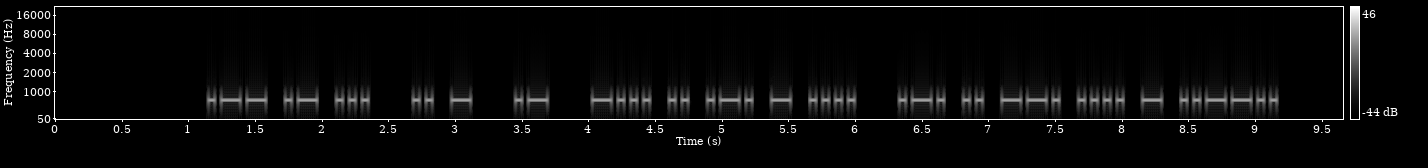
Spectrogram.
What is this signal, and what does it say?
Morse code, heard as a keyed tone, about 25 wpm, 700 Hz. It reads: WAS IT A BIRTH RIGHT?
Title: Sentences from Top 1000 Words - Review Part 5 - 25wpm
